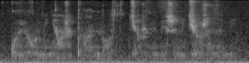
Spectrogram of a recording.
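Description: The voice belongs to a woman. She talks fairly slowly. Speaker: ASMR content creator. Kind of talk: ASMR show-and-tell of purchases, whispered.

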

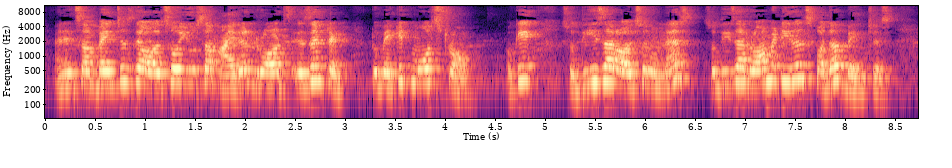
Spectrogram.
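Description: A woman's high voice with ordinary pitch variation, a moderate pace, and audible room echo. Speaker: teacher. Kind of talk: lecture. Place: home room. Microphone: phone near.

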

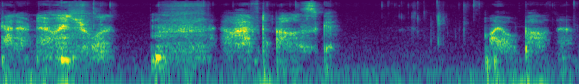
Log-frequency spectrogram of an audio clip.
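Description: A woman whispers very slowly, with long pauses that come often. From England. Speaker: ASMR creator. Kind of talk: ASMR whisper ramble. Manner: whispered, soft-spoken. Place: home room. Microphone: phone near.

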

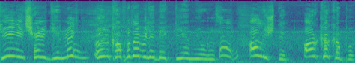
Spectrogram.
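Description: Someone does a cartoonish character voice at an extremely high pitch. The pace is moderate, and background noise is clearly heard.

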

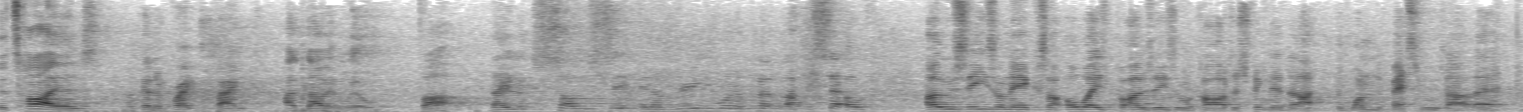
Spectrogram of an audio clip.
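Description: A man talks at a fairly quick pace with ordinary pitch variation. Noticeable background noise is present. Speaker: car vlogger. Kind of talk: casual vlog chat. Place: garage. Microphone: camera far.

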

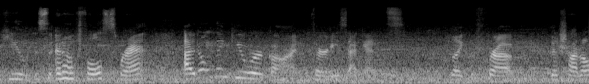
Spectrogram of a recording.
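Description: Loud background noise runs under a woman's voice. Her pitch varies in an ordinary way. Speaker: travel vlogger. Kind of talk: casual vlog chat. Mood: annoyed, amused retelling. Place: station. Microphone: phone near.

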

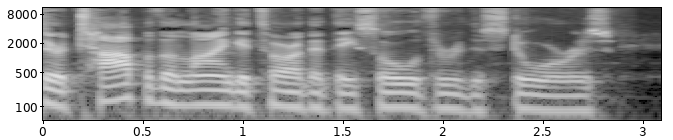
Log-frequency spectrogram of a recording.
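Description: In a normal speaking voice, a man talks fairly quickly. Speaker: guitar owner reviewing. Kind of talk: casual product review. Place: home room. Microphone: phone near.

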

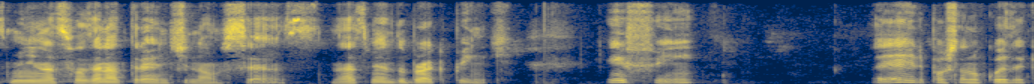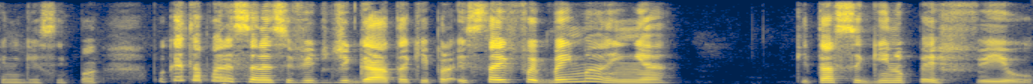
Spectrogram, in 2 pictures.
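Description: A man talks at a moderate pace with lively intonation, leaving long, frequent pauses. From Brazil. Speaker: YouTube TV news commentator; TV gossip commentator. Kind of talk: casual vlog commentary; casual vlog chat. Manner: chatty, filler-heavy. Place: home room. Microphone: webcam.

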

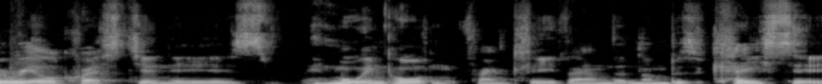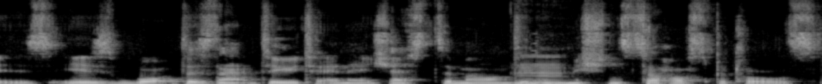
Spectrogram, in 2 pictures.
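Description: In a quiet setting, a man speaks with a dark, mellow tone and ordinary pitch variation. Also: moderate pace, hardly any pauses. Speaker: interview guest. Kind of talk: interview answer.

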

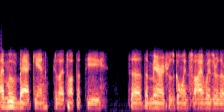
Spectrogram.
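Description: Quiet background and a dry sound with no echo. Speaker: radio caller. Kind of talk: caller describing his problem. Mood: hesitant, halting. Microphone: phone line.

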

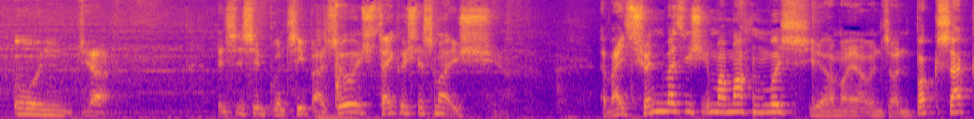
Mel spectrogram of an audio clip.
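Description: With light background noise behind him, a man speaks very slowly with long, frequent pauses, his high pitch swinging very widely. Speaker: vlogger. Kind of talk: casual vlog chat. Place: home room. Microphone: phone near.

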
